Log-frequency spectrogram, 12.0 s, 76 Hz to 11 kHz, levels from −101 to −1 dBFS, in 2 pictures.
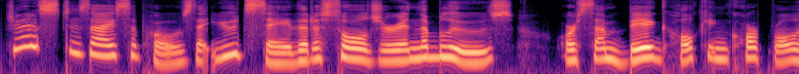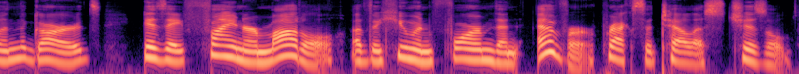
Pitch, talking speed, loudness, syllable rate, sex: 205 Hz, 165 wpm, -20 LUFS, 4.6 syllables/s, female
